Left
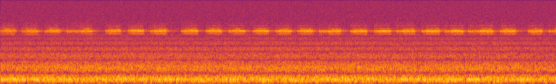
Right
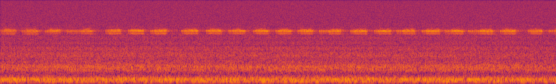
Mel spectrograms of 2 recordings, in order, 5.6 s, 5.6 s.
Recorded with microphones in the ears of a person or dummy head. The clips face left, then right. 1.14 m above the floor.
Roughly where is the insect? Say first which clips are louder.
Left 12 dB; left.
